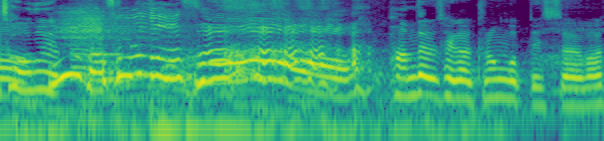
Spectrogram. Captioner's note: hahaha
